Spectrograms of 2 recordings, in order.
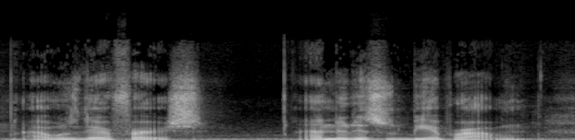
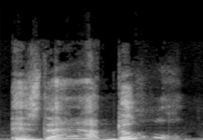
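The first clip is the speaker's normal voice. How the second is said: surprised; 11 semitones higher than usual. Retold or imitated. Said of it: "where I'm like".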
